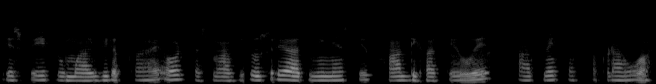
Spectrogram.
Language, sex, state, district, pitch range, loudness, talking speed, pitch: Hindi, female, Uttar Pradesh, Muzaffarnagar, 180-200 Hz, -40 LUFS, 210 wpm, 190 Hz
